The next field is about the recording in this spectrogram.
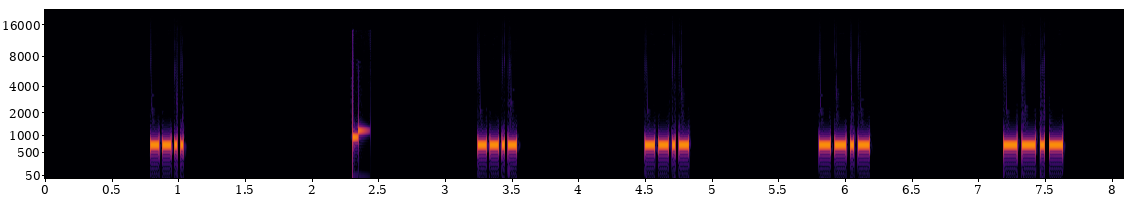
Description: Morse code, heard as a keyed tone, about 48 wpm, spaced as for 9 wpm, 700 Hz. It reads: Z QQQQ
